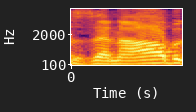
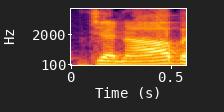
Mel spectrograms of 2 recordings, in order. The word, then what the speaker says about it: जनाब: मैंने देखा है कि कई लोग इसको जनाब कह देते हैं, ऐसा प्लीज ना किया करें। यह शब्द जनाब है, यानी इसमें भी ज के नीचे नुक्ता नहीं है।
